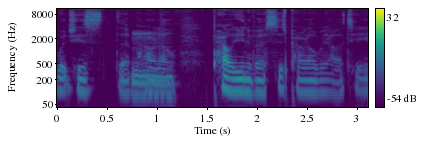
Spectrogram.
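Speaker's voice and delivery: hushed half-whisper under the breath, to himself. Retelling what Hartmut said at the end: imitating Hartmut half-whispering to himself. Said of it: "he sort of whispers to himself".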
